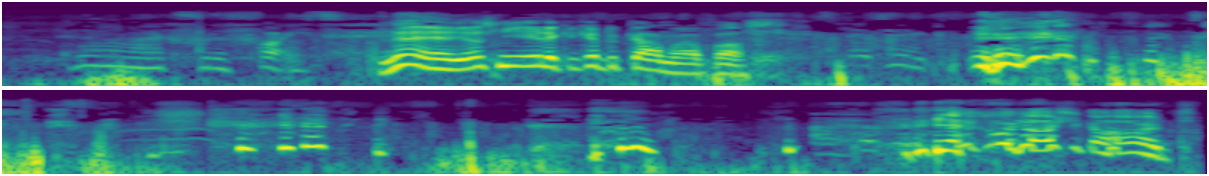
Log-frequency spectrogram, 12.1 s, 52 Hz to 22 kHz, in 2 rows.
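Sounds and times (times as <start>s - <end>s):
wind on microphone: 0.3s - 1.0s, 5.0s - 10.1s.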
